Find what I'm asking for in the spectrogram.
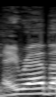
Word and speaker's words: Arab: A-R-A-B. – Arab, Alabama. – Arab, Alabama. – It's right before Lake Gunnersville. Coach Wild knows a great catfish restaurant on Lake Gunnersville. But yeah, Arab, Alabama. – Long A.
